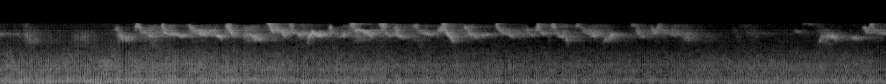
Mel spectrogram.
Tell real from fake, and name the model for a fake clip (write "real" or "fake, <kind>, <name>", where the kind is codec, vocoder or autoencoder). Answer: fake, vocoder, WaveNeXt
